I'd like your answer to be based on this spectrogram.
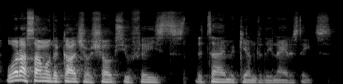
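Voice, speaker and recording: A man's voice: lowish voice, expressive, fast talker, a bit bright, husky. A man from Kenya in casual conversation, easygoing and often murmuring agreement.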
